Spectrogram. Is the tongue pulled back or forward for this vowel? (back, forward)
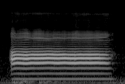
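forward. The vowel is made with the tongue further forward.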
